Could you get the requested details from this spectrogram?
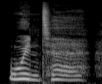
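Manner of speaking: high, tearful plea of his name; a touch of a sob, pleading with him; sobbing. Acted. Vera sobs at Winter over the dead wolves, tearful. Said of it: "she sobbed".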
